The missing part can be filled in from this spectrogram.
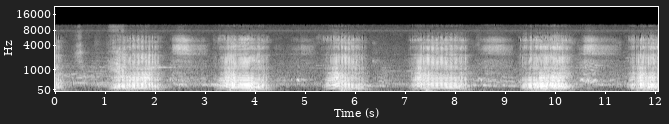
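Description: Loud, regular rasping snores on each breath in, about six in twelve seconds, with quiet pauses between.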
